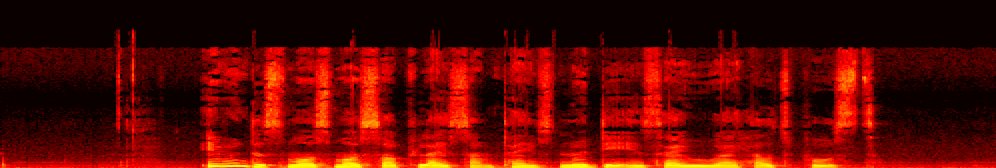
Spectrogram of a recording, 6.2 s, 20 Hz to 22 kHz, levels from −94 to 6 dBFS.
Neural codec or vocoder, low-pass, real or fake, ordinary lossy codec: none; 19.8 kHz; real; AAC, 48 kbps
